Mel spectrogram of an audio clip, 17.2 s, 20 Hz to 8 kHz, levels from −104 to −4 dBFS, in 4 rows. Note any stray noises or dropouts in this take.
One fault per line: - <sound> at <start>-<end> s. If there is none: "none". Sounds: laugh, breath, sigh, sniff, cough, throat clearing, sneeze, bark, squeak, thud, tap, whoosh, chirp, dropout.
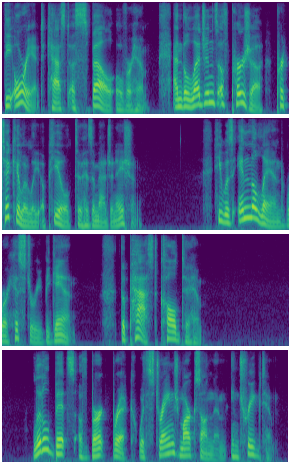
none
